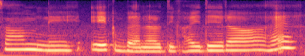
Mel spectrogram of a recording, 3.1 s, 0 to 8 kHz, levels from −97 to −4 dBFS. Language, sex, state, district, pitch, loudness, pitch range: Hindi, female, Uttar Pradesh, Saharanpur, 215 Hz, -14 LUFS, 195-245 Hz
